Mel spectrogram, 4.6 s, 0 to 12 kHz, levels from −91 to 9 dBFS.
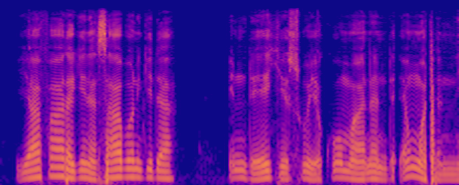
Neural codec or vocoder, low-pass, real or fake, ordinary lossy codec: none; 9.9 kHz; real; none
